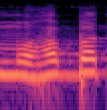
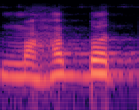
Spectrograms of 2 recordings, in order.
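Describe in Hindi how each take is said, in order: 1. पहला स्वर 'a' वाली आवाज़ नहीं है। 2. पहला स्वर 'a' वाली आवाज़ है। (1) "इसको मोहब्बत नहीं पढ़ना" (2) "मीम पर ज़बर के साथ मोहब्बत पढ़ना है"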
